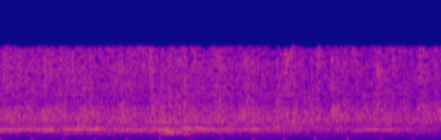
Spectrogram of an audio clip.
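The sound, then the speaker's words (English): A crowd applauds steadily to celebrate a pastor, the dense clapping continuing throughout, with a regular low thumping beat underneath. “Please celebrate Pastor Kpochu for you. Please clap.”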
